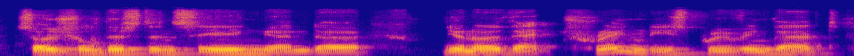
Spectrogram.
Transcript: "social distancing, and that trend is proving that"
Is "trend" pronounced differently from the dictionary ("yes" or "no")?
no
